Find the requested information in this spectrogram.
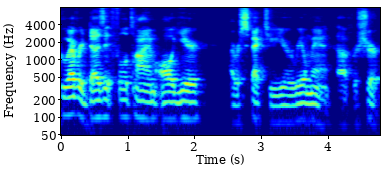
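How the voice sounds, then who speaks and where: At a fairly slow pace, a man speaks in a very deep, low pitch with ordinary pitch variation. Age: 30s. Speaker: spray foam contractor, business owner. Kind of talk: podcast interview. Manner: casual, many fillers and repeats.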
